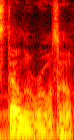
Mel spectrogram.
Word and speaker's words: Stella Rosa: The rosé, okay. Yeah, so it's not Rosé. It's Stella Rosa, but it's Stella Rosa, okay.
